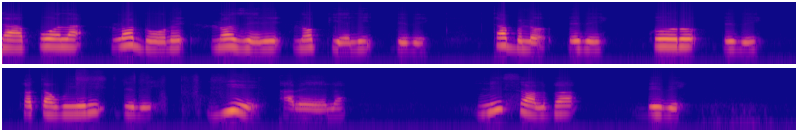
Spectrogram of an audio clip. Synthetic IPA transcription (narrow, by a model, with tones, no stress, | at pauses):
daː˨pʊ˦ɔ˦la˦ | lɔ˦dʊː˨ɾɪ˦ | lɔ˦zɪ˨ɾɪ˦lɔ˦pi˨ɛ˨lɪ˦ | be˨be˨ | ta˦bʊ˨lɔ˨ | b̥e˨be˨ | koː˦ɾo˦ | be˨be˨ | ka˨ta˨wɪː˨ɾɪ˦be˨be˨ | bi˦e˨ | a˨ɾɛː˨la˦ | nɪ˦sa˨lba˦ | be˨be˨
